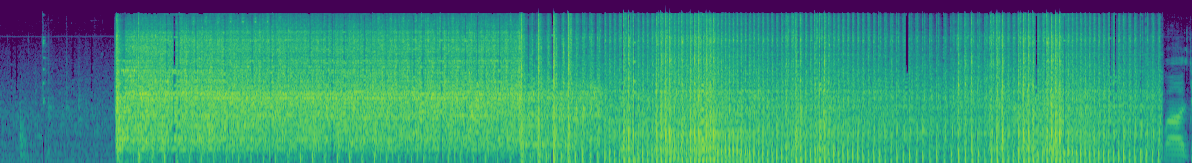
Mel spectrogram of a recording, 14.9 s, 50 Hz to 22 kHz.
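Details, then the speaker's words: 1983 Avenger 400 ATV, 318cc Kohler K181 8hp single, new fuel lines, clean ethanol-free gas, carb primed, on choke with throttle held at fast idle: starter spins with quick even chuffs about thirteen seconds but never fires; points then checked. "let's put it down on choke this is the throttle so I'm gonna hold the throttle the fast idle and we're gonna try to crank it up"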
